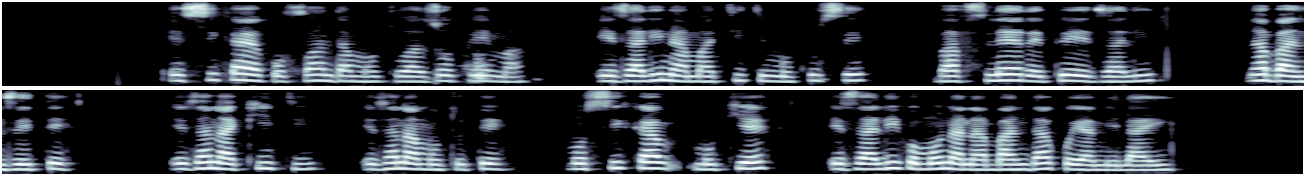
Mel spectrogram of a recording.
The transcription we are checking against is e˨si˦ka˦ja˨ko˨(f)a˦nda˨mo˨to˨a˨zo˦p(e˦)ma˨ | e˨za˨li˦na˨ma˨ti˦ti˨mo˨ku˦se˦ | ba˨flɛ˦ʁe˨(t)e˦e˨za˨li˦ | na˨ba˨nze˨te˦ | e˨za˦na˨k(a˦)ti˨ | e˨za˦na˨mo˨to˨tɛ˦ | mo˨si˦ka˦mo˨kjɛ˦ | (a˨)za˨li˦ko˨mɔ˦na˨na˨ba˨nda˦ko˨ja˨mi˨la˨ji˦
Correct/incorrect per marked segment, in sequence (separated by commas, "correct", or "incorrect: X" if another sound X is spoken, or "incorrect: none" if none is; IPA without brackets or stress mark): correct, correct, incorrect: p, incorrect: i˦, incorrect: e˨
